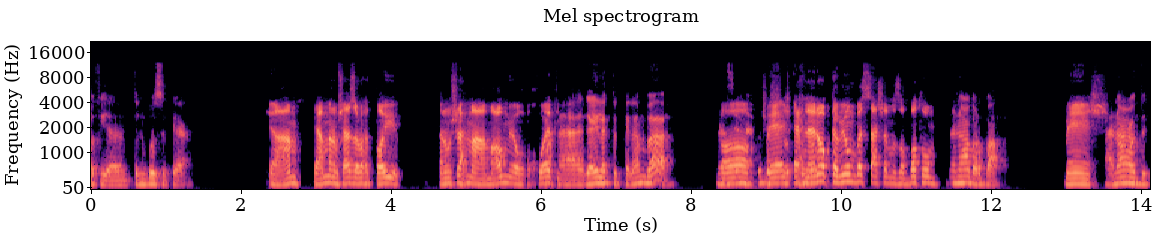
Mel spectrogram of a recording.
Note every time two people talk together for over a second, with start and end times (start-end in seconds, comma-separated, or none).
8.4-9.8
